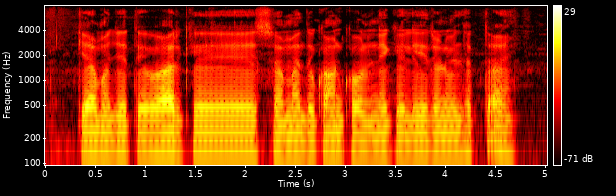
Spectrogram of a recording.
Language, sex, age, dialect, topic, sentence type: Hindi, male, 31-35, Awadhi Bundeli, banking, question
